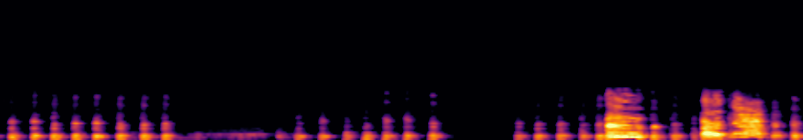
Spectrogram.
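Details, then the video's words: Hens and roosters in a farmyard corral: steady rapid clucking, about one per second, a brief thin drawn tone, more clucks, then two loud harsh squawks near the end. "Gallos y Gallinas"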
